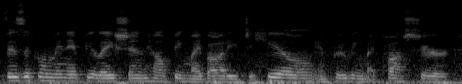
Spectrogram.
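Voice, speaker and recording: A woman speaks with audible room echo and noticeable background noise around her. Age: 80s+. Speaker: patient. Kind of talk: testimony. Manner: halting.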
